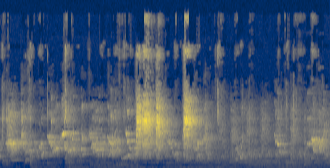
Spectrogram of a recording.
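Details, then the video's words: A blend of pet bird voices from budgerigars, zebra finches, a rose bird and a canary. Scratchy high chatter with two louder sharp notes in the middle, then softer chirping trailing off. "حديث الطيور"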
